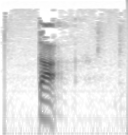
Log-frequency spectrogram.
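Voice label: "tah8", Teochew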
